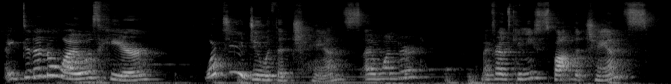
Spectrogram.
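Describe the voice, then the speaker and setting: Higher-voiced woman reading storytime in a roomy space. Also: measured pace, slight background noise. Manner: expressive, inviting, addresses listeners as friends. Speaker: children's storytime reader. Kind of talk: read-aloud picture book with chatty asides to children. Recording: roomy echo.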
